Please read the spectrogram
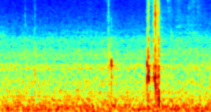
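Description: A sharp double click of a small plastic cosmetic jar being handled, about one and a half seconds in, with a fainter click just before it, over quiet room tone.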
